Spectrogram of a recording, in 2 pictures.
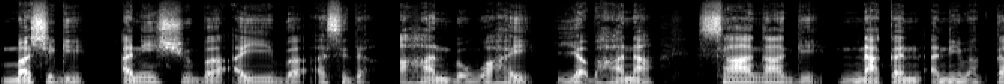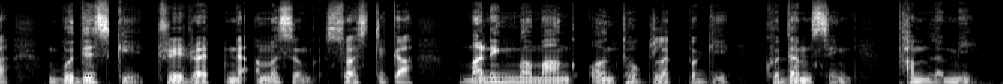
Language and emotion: Manipuri, neutral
